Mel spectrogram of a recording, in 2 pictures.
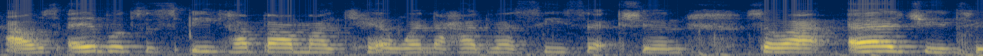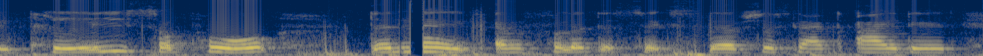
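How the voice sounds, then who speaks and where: A woman's voice: medium pitch, little pitch movement, a little slow, gravelly, phone-quality sound. A woman, a mother and campaign supporter, giving a sincere short appeal urging people to donate.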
